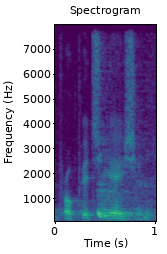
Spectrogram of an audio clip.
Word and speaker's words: propitiation: It's a fancy five-syllable word. He is the propitiation. There's a propitiation. I know we don't use that word in our modern vocabulary. Everyone say that with me, propitiation.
